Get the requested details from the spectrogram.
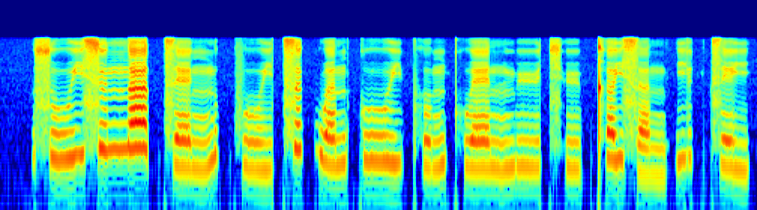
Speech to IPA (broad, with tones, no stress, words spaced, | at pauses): suː˨˥jsɵ˥nn̪aː˥t̚t͡sɛː˨˩ŋ n̪ʊ˥k̚fuː˨˩j t͡sɐ˥k̚wɐ˨˧n kuː˧j pʰʊ˨˥ŋkʷʰɛː˨n myː˨ t͡sʰyː˨p̚kʰɐ˥jsɐ˨n | jɪ˨˥k̚t͡se˨˩j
